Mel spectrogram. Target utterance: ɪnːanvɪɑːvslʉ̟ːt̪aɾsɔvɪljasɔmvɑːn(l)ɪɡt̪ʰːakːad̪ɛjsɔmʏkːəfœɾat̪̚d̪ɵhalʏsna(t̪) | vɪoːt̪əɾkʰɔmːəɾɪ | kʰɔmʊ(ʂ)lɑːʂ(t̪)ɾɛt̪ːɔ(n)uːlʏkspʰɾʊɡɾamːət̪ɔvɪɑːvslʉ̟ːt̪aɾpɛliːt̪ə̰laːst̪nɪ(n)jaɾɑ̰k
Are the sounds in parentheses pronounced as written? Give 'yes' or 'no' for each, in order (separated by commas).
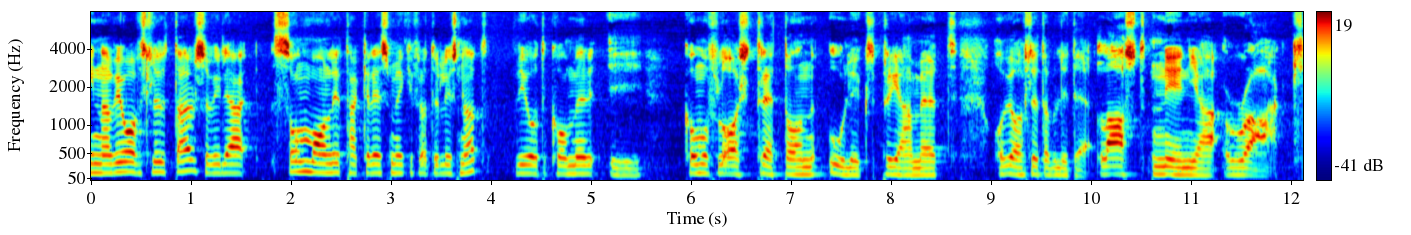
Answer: yes, yes, no, no, yes, yes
